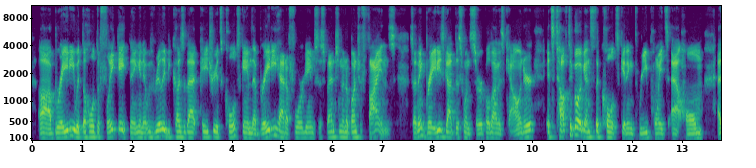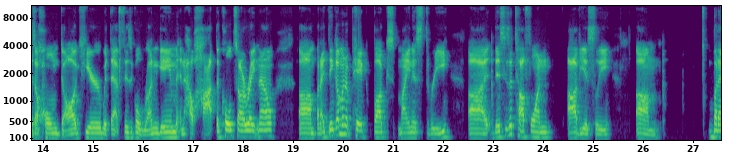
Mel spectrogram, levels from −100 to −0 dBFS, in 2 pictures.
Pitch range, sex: 115-140 Hz, male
